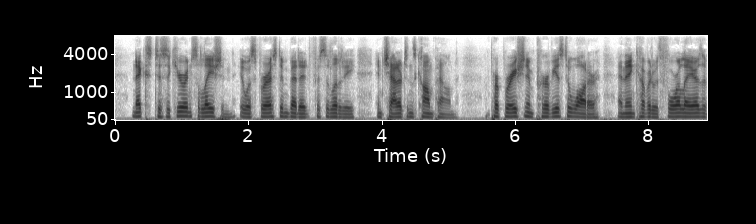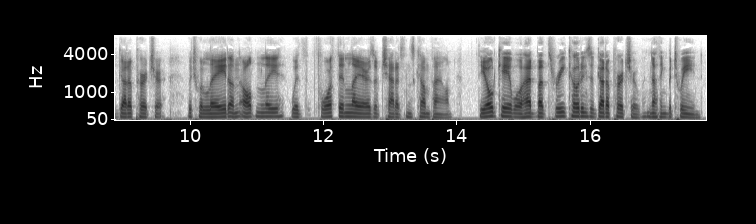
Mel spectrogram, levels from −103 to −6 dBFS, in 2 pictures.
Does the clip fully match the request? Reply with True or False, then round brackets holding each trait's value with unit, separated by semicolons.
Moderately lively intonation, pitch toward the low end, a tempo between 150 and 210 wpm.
False (2.1 semitones; 130 Hz; 175 wpm)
